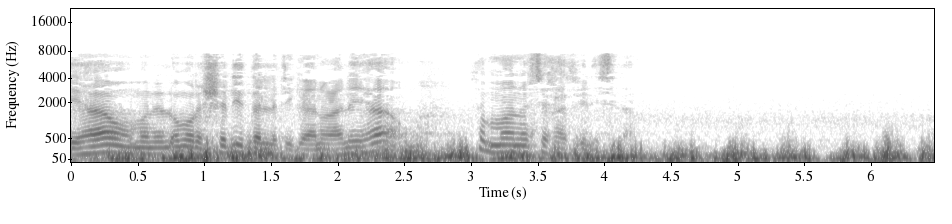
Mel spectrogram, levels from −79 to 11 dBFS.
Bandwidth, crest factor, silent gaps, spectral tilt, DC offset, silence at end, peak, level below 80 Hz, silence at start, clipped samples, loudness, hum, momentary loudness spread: 7.8 kHz; 18 dB; none; -7 dB/octave; under 0.1%; 0 s; -8 dBFS; -30 dBFS; 0 s; under 0.1%; -30 LUFS; none; 5 LU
